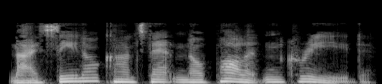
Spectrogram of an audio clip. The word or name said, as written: niceno constantinopolitan creed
